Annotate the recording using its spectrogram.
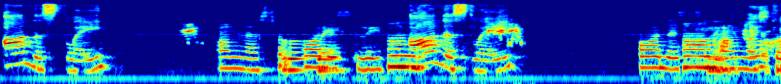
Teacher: we don't pronounce the H. We say honestly.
